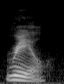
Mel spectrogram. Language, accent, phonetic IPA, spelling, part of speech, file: English, US, [ɹeɪ(ə)ɫ], rail, noun / verb, En-us-rail.ogg
- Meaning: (noun) 1. A horizontal bar extending between supports and used for support or as a barrier; a railing 2. The metal bar forming part of the track for a railroad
